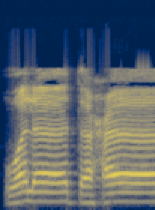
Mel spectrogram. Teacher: لام کے بعد الف ہے تھوڑا سا لمبا کریں گے تحاضون ہا پر کھڑی زبر ہے اور مد بھی ہے اور بڑی والی مد ہے جس کی وجہ سے تقریباً 5 سیکنڈ ہا لمبا ہوگا اور ہا ضاد کے ساتھ بھی ملے گا کیونکہ ضاد پر · ضاد موٹا ہوگا ضاد کے بعد واو ہے جس کی وجہ سے ضاد واو کے ساتھ ملے گا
